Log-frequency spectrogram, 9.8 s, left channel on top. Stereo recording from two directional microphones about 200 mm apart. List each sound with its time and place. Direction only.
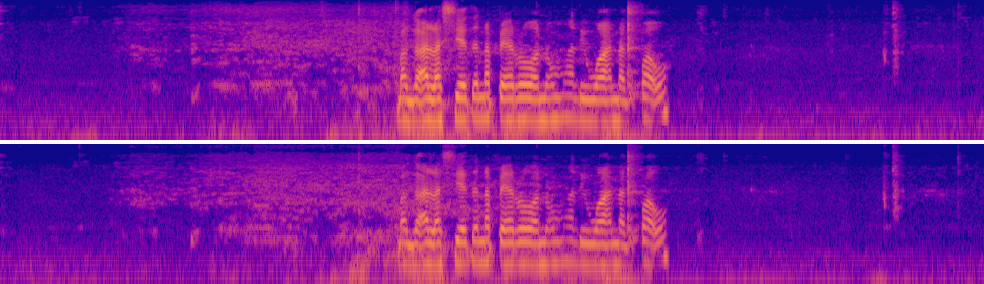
4.0 s speech: 20° left (ahead or behind)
